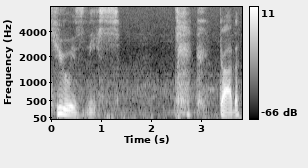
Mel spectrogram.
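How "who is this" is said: low, slow mock Slavic accent; attempted Slavic accent. Storyteller trying out a Slavic robot voice, attempted accent. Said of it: "About Slavic".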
